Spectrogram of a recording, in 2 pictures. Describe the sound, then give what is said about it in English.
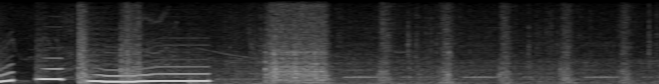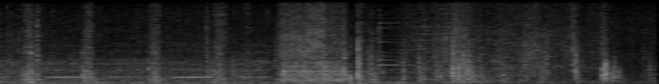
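A printer starts up with a few rising electronic tones, then prints a page, a plane ticket to Los Angeles, with rapid rhythmic clicking, whirring and bursts of paper-feed noise, moderately loud and without any talking. “Bezor, would you please print it out for me?”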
